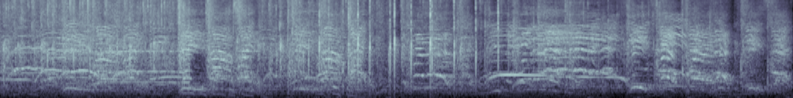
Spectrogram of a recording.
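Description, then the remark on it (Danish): A large crowd at a Joe Biden meeting with Latino Americans chants 'sí se puede' ('yes, we can') and 'viva Biden' in unison, loud rhythmic shouting punctuated by cheers and scattered clapping, sustained at high volume throughout. “Ja, det de råber her, det er si se puede, det betyder yes, we can, og så er det viva Biden, altså vi holder med længe leve Biden her.”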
